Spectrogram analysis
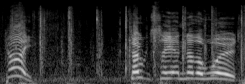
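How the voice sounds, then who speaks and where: High-voiced, earnest protective hero played by a man. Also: a little slow, sharp tone, slight background noise, heavily acted. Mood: alarmed. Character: urgent, protective male time-travelling investigator, quick-witted and reassuring. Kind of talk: fan audio drama acting.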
